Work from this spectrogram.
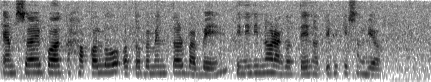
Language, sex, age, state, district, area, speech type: Assamese, female, 45-60, Assam, Nalbari, rural, read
